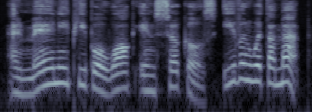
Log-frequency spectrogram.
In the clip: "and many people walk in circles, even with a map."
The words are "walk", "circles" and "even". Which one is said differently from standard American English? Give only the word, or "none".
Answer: none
